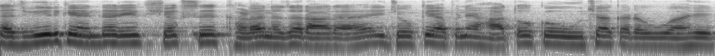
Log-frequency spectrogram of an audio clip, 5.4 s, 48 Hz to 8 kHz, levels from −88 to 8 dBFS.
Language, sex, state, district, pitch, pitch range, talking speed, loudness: Hindi, male, Jharkhand, Sahebganj, 145 Hz, 135-155 Hz, 210 wpm, -16 LUFS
